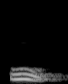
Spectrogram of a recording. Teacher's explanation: звук у голосний коли ми його вимовляємо губи витягнуті вперед трубочкою повітря проходить вільно без перешкод ніяких шумів не чутно його можна вимовляти протяжно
